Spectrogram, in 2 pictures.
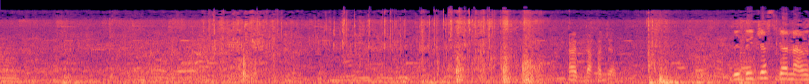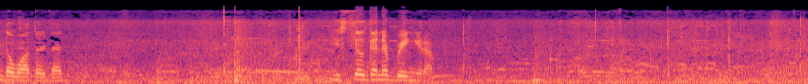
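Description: Boxes thump down onto a checkout belt.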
